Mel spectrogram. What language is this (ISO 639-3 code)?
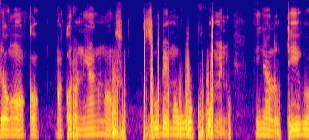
luo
